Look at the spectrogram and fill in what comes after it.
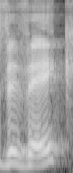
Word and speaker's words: Vivek: It is Vivek. He Vivek? Has made clear it, is Vivek. – It rhymes with cake.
